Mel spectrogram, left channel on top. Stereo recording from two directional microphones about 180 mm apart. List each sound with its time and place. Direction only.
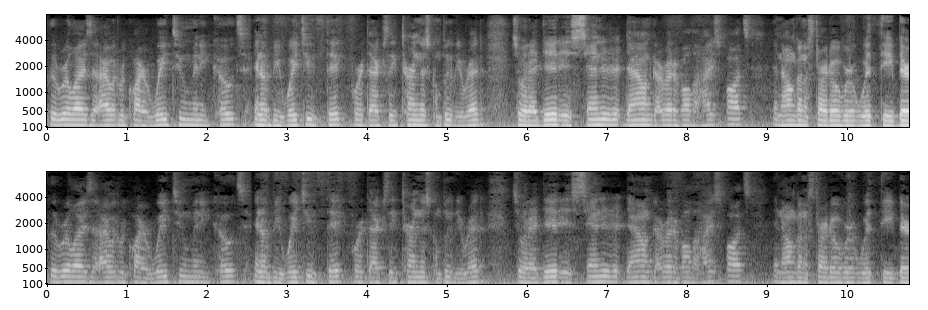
0.0 s speech: 45° left (ahead or behind)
